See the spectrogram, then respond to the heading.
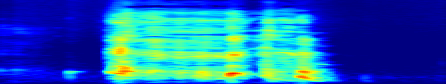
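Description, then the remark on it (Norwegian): A harsh cough lasting about a second, broken into a few raspy bursts that trail off into throat-clearing, then silence. “Dere må bare beklage at jeg må hoste litt innimellom, men jeg har barn i barnehagen, og de drasser med seg alt mulig, eller hun drasser med seg alt mulig rart av forkjølelser hjem.”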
